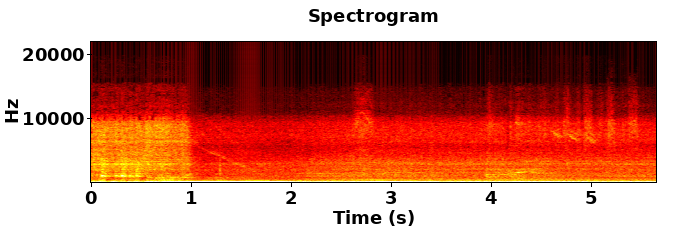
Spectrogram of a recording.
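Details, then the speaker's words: Lexus IS200 turbo project, 1G-FE engine, cold after sitting overnight: it cranks a couple of seconds before catching, then settles to a steady idle; traced to a faulty fuel injector, and the owner suspects a fuel pressure issue. "See, now that's not normal. Normally it cranks over with the first spin, so we'll turn it off."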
